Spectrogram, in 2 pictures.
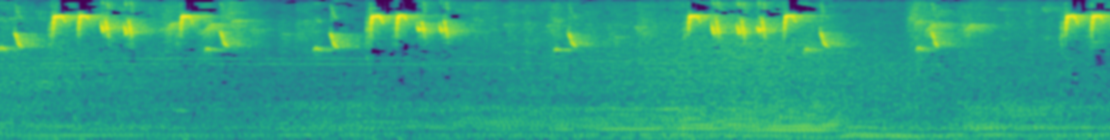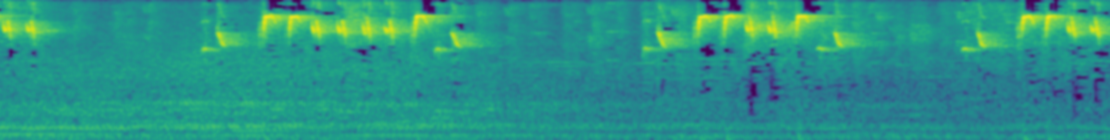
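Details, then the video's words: A bar-winged prinia (ciblek / prenjak tebu) sings full-out from a single spot while perched calmly: high, sharp chirping bursts of quick notes, repeated roughly every two seconds, over a low background rumble. "KONIN GACOR FULL TEMBAKAN - CIBLEK / PRENJAK TEBU"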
